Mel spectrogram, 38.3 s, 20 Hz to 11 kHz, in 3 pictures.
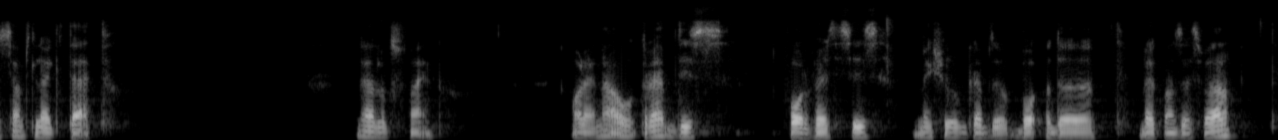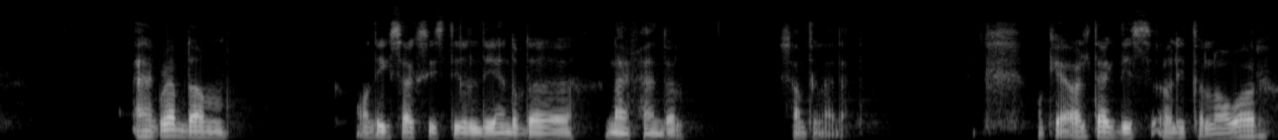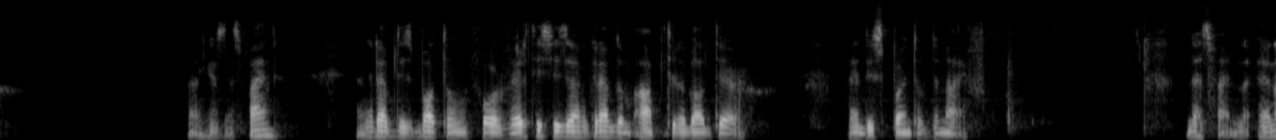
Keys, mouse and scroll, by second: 3.8 click, 5.5 a, 7.1 b, 8.8 middle click, 12.3 KP_1, 13.5-13.9 scroll up 1, 14.6 click, 22.7 a, 22.9 a, 24.1 click, 27.9 a, 29.2 b, 31.5 click, 37.9 a.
